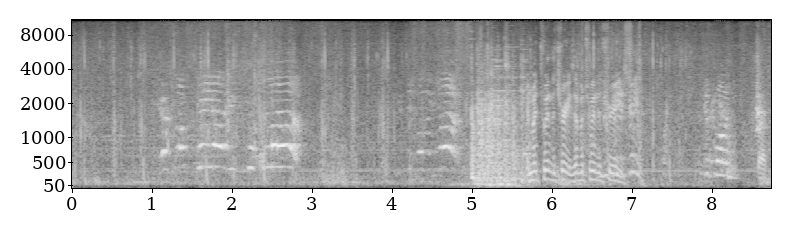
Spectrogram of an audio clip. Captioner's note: shouting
